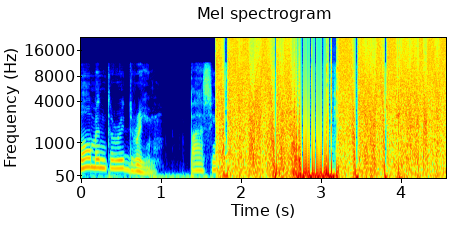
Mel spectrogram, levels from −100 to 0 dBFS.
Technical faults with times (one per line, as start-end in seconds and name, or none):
1.69-4.57 samples built from the wrong bytes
